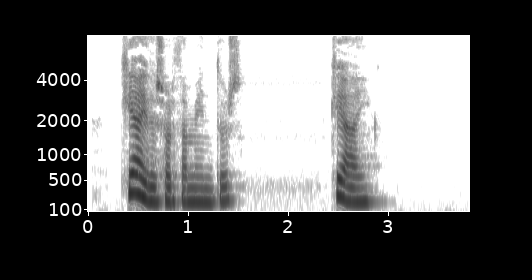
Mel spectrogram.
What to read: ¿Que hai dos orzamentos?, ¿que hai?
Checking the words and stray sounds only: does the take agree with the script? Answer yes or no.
yes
